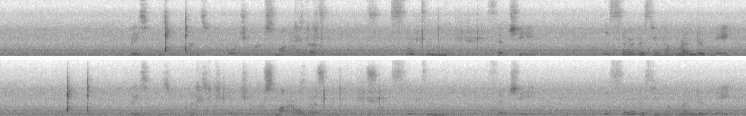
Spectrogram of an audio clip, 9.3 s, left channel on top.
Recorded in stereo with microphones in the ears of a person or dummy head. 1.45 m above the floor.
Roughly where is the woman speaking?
Left.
